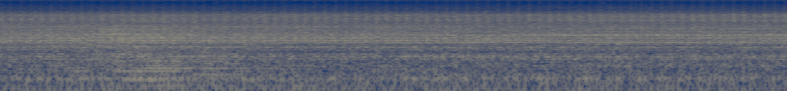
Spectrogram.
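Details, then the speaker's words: Car engine just after start-up, brought back to normal after a temporary idle-adjustment fix for high, surging idle (ISC): RPM swells briefly then drops and settles into a steady, even hum with no misses; normal start-up idle. "Oh, nah dia udah mulai turun. Karena kalau setiap menghidupkan itu pasti RPM-nya naik dulu langsung turun. Itu normal."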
